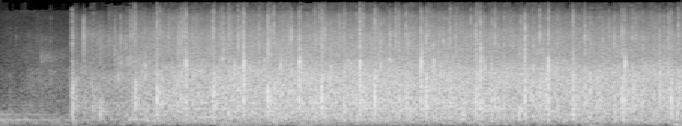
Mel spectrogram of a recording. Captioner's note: audience applauds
